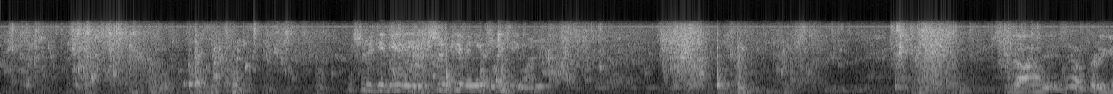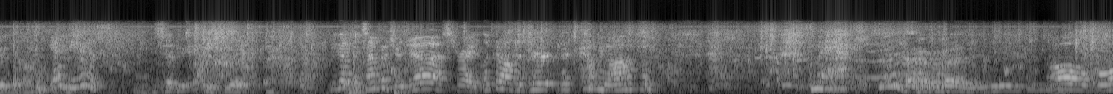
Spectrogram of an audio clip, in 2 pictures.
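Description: Water pours from a cup into a bathtub.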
